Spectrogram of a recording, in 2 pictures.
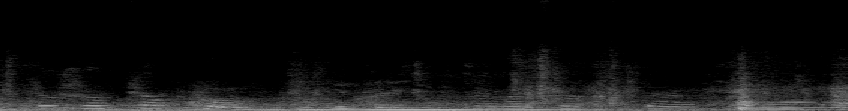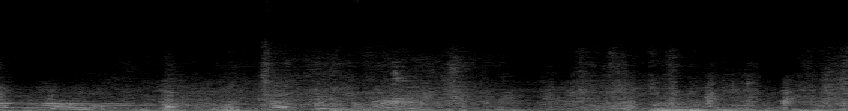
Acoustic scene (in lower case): elevator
